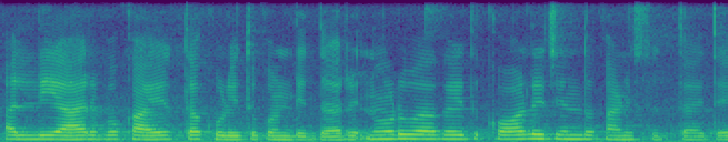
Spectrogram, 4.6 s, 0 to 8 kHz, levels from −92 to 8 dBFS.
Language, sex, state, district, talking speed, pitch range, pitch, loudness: Kannada, female, Karnataka, Dakshina Kannada, 145 wpm, 185-210 Hz, 195 Hz, -14 LUFS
